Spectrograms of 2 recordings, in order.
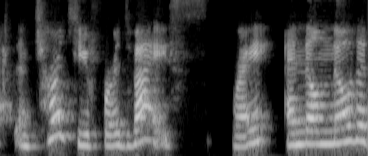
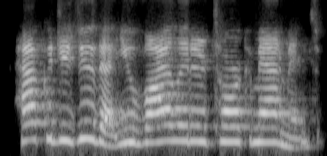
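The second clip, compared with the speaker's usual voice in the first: higher, louder scolding accusation; admonishing; 5 semitones higher, 4 dB louder than usual. Retold or imitated. Child rebuking father for breaking Torah, higher louder admonishment. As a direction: scold the father for his sin. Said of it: "rather than an admonishment".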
